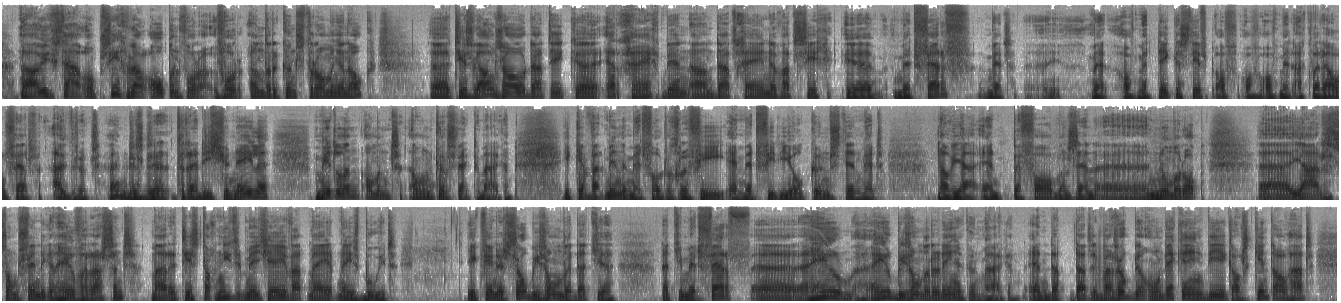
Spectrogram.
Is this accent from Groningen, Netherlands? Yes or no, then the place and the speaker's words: yes; Westeremden, Groningen, Netherlands; ik ben in Westremde geboren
